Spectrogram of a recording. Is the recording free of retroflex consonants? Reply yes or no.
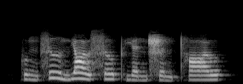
no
